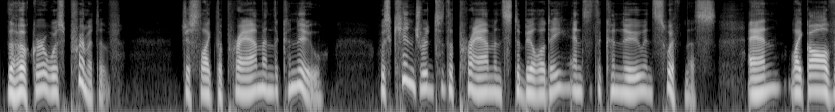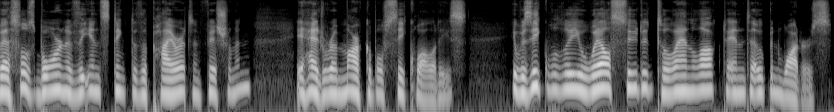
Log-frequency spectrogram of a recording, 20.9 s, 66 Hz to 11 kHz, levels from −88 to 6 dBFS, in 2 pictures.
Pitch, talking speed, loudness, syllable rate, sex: 165 Hz, 150 wpm, -19 LUFS, 4.6 syllables/s, male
